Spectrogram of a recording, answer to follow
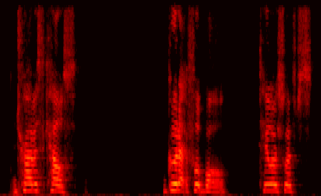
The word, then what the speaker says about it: Kelce: It could be spelled with a Y, and I would still probably have said Kels, because I don't pay attention.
